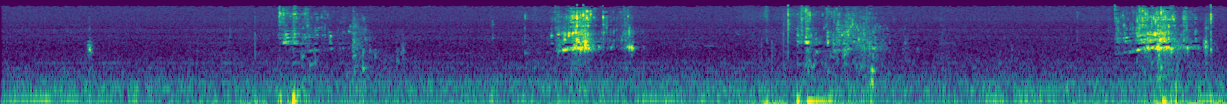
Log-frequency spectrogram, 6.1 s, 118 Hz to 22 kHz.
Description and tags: Bottle Pour
This is the sound of a bottle being poured from a short distance into a mug. This was recorded in a small room with lots of items and concrete walls. It was recorded on a tascam DR-40.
